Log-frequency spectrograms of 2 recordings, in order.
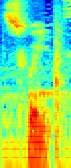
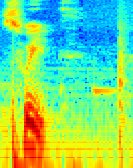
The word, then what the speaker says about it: suite: example a hotel suite suit is pronounced with the long oo whereas sweet primes with the taste sweet suit sweet the next pair is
